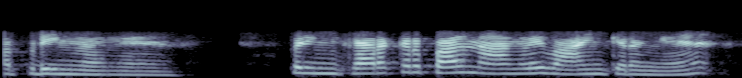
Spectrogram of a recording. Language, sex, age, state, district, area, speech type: Tamil, female, 18-30, Tamil Nadu, Coimbatore, rural, conversation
